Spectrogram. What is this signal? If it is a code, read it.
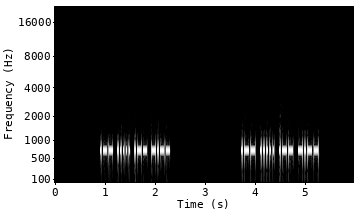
Morse code, heard as a keyed tone, about 37 wpm, 700 Hz. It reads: W5WY W5WY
